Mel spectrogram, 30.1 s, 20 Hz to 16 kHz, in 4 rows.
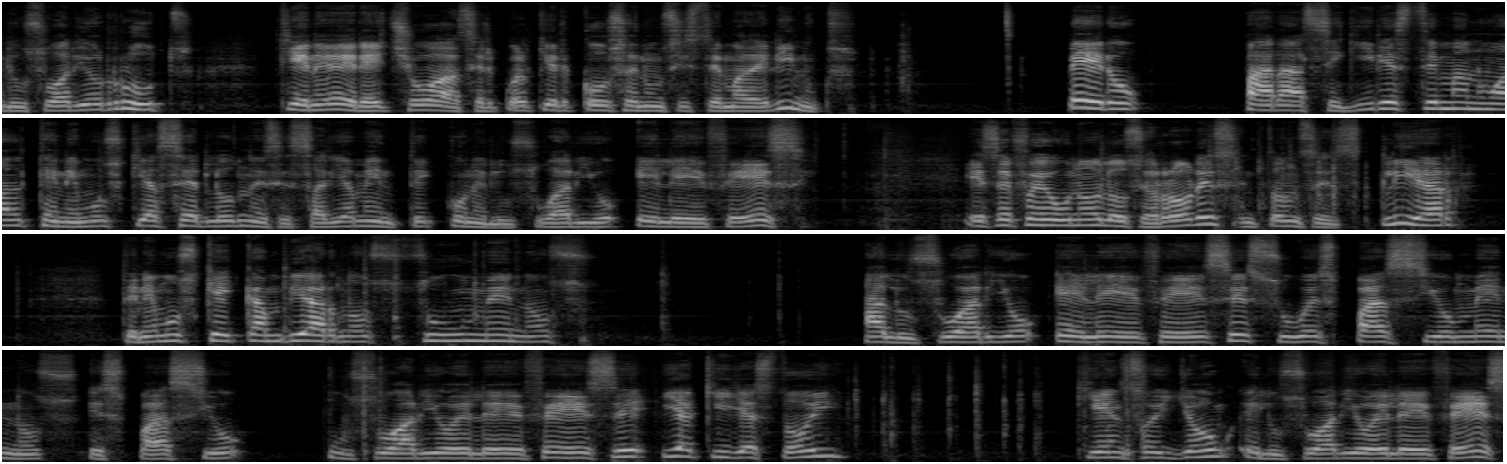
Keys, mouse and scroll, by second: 11.4 click, 13.2-14.5 typing, 16.1-18.8 typing, 24.2 Return, 26.3-28.0 typing, 28.0 Return.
